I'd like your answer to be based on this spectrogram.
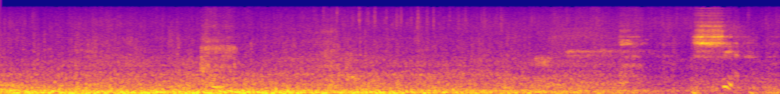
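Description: A loud, steady roar of rain and wind from a storm in the video game Metro Last Light Redux, with brief whistling gusts and crackles near the end, no voices.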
